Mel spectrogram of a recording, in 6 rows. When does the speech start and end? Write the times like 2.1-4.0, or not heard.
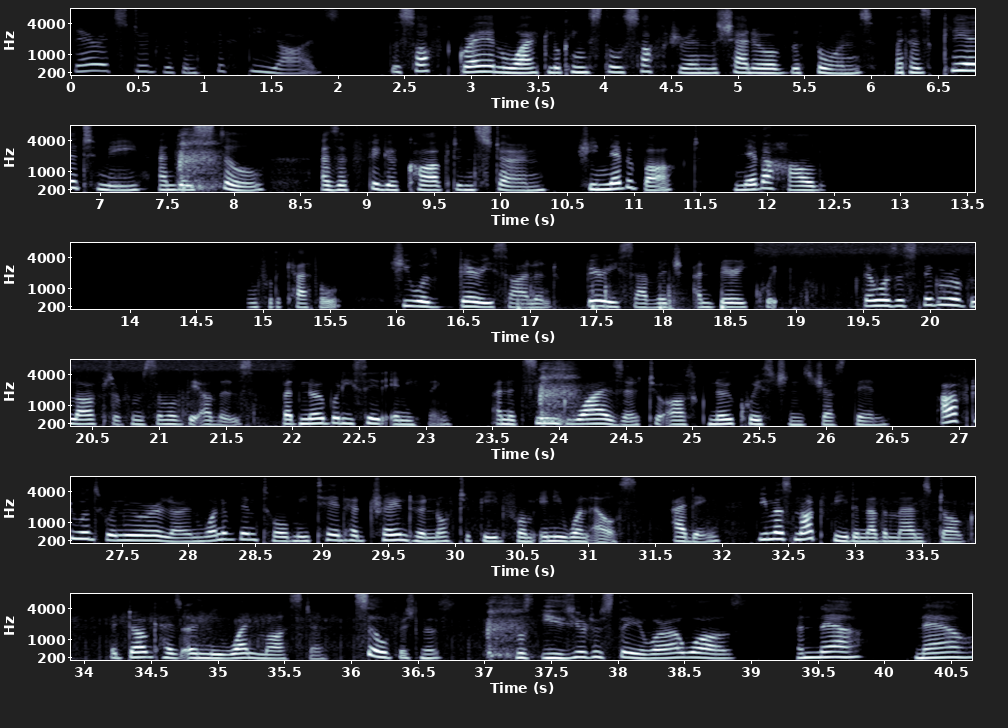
0.0-12.4, 14.8-18.9, 19.5-40.6.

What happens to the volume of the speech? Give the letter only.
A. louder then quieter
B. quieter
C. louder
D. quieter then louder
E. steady
E.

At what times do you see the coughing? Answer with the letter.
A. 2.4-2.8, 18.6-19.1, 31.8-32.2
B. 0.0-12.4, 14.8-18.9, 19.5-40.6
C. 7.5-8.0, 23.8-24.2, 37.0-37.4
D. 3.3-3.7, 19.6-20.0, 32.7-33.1
C.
